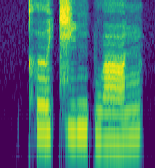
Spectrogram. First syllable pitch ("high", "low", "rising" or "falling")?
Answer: high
